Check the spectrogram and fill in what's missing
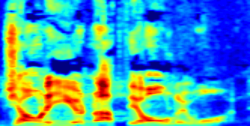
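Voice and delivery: imitating a friend's frustrated outburst; retold frustration. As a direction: plead in mild frustration, voice lifted high. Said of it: "almost in a sense of frustration".

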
